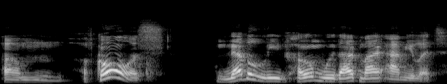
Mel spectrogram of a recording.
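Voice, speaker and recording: A man's voice: on the high side, big pitch swings, takes it slowly, exaggerated voice. A man playing a courteous, smug mystic guru in a horror audio drama, with a genteel, theatrical manner. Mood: affable. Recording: slightly dull sound.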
